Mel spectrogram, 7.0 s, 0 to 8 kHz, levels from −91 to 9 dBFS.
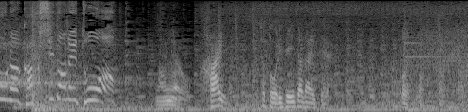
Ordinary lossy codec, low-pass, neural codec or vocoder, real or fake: none; none; none; real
